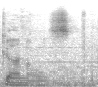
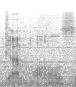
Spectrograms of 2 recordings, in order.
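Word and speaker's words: gunwale: It's probably pronounced gunnels instead of gun walls or gun whales.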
